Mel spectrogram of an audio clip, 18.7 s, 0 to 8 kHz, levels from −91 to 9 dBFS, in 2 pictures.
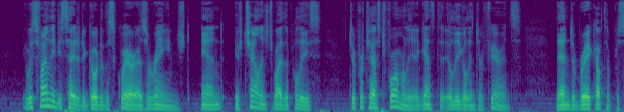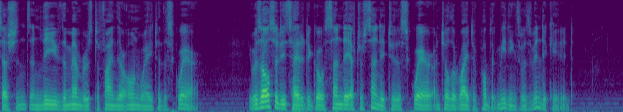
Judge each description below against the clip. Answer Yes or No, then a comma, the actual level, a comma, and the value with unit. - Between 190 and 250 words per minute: Yes, average, 200 wpm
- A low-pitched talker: Yes, low, 100 Hz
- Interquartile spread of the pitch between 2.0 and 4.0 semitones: Yes, average, 3.3 semitones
